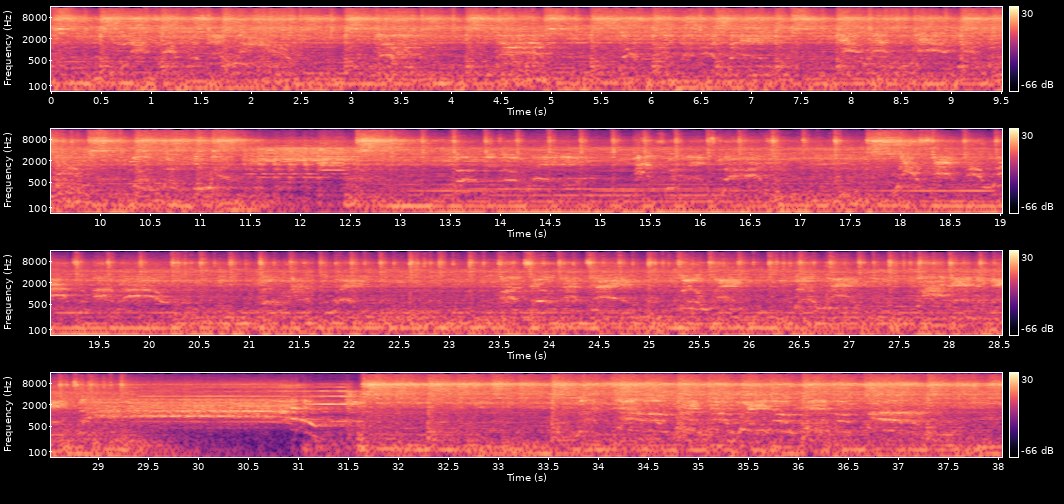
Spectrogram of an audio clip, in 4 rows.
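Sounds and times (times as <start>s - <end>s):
bass: 0.0s - 38.0s
distorted electric guitars: 0.0s - 38.0s
drums: 0.0s - 38.0s
punk band playing: 0.0s - 38.0s.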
